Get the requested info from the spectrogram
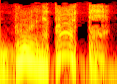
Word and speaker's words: Буонапарт: Вы зовете его не иначе, как Буонапарт, с ударением на «у», словно роялисты. Надо сказать, что мой дед в этом отношении вас превзошел. Он произносит «Буонапарте». Я считал вас людьми молодыми.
